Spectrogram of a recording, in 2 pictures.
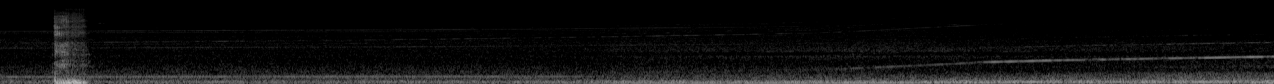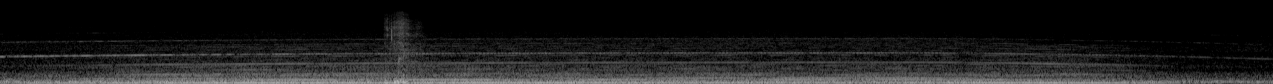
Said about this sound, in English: I want to hear those engine sounds again.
